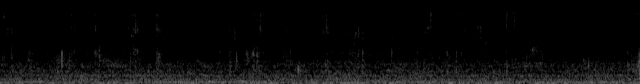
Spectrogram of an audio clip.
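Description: A person chewing soft cheesy bread: faint, irregular wet mouth clicks and smacks.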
